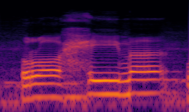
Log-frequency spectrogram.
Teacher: حا کی باریک آواز گلے سے ادا کریں گے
